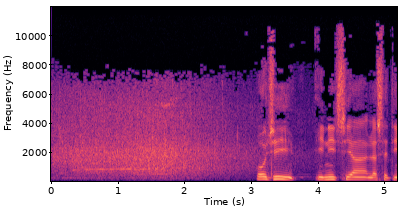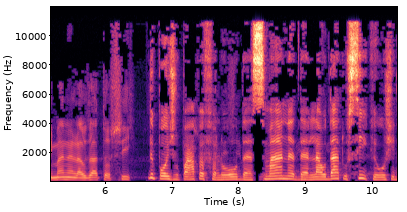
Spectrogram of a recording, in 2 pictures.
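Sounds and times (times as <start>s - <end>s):
crowd applause: 0.0s - 4.0s
speech: 3.1s - 10.3s.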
